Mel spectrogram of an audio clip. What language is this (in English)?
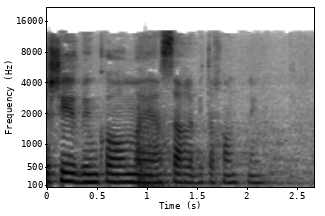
Hebrew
